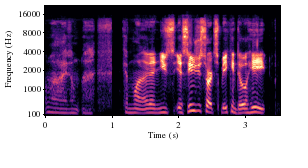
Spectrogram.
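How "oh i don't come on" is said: soft mumbling murmur, spoken to himself. Voicing a busy shop elf before a customer speaks: murmuring to himself. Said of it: "murmuring to himself".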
